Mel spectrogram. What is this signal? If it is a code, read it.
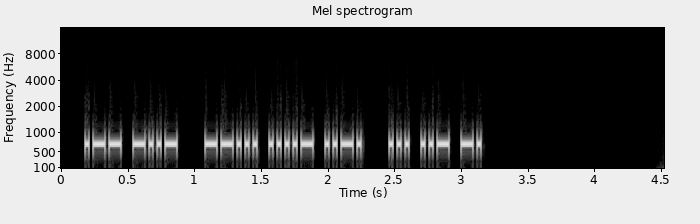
Morse code, heard as a keyed tone, about 40 wpm, 700 Hz. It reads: WX 74F SUN
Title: Practice QSO - Exchange 2 - Info - 40wpm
